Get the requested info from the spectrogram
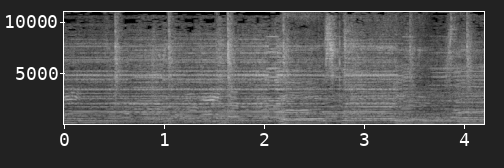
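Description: Live sea shanty played on an accordion with a drum kit keeping the beat, cymbal strikes about twice a second, and a male choir singing along.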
